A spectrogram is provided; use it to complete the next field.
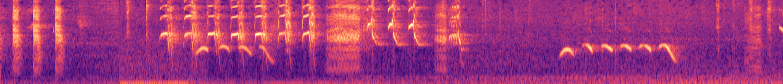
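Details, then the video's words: Lure song of a Nias hill myna, meant to make quiet mynas respond: sharp clicks, a rapid chain of falling whistles repeated about twice a second, a harsh rasp, then a later series of bent whistled notes. "Tempel dan pancingJALAK NIAS ini agar jalak nias yang macet dan malas bunyi lngsung nyaut dan gacor!"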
